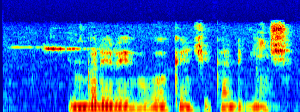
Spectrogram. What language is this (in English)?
Kinyarwanda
